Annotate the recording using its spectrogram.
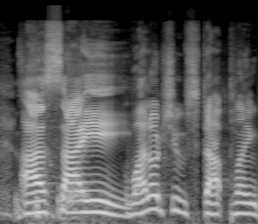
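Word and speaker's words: açaí: golf course you're still not saying it right aai aai why don't you stop playing golf courses that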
